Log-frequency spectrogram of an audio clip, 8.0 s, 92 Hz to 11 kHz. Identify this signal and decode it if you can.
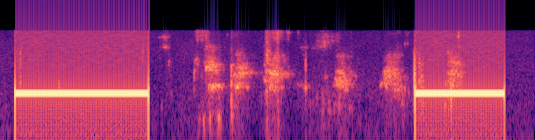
Ringback tone (North America), 440 + 480 Hz.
